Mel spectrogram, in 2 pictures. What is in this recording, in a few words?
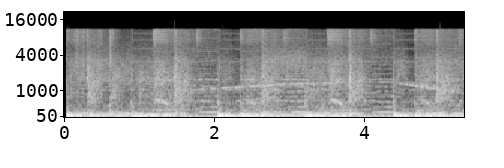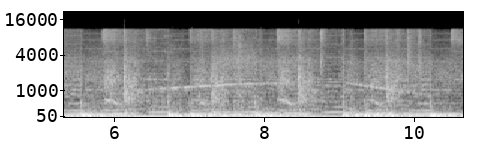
Full Bass And Police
